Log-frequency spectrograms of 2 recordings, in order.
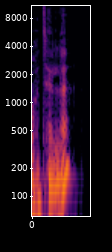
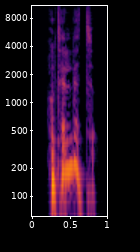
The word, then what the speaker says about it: hotellet: Vi har två nätter kvar på hotellet. Hotellet eller hotelle? – Hotellet. – Hotellet, so you always pronounce that T in the end.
